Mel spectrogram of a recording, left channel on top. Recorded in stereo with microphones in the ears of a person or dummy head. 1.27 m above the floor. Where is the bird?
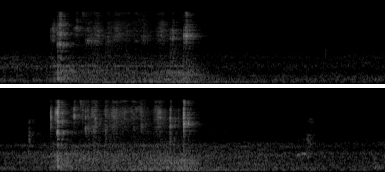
85° right, 1.6 m.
